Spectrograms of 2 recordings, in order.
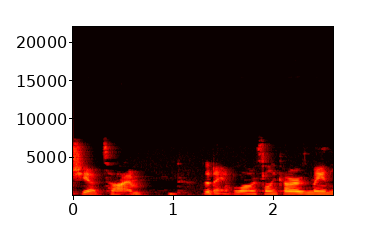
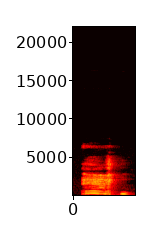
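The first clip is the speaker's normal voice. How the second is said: throat clearing; 6 semitones higher, 7 dB louder than usual. Real, not acted.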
